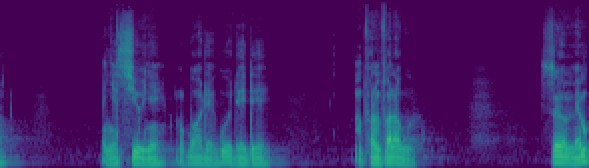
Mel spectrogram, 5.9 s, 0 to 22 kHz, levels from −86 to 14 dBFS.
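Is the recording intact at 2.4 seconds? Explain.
No. At 2.4 seconds, as across the whole clip, the speech carries generation loss. It sounds swirly, smeared and hollow, with blurred attacks. The likely cause is about four passes through an MP3 codec near 128 kbit/s. Each re-encode quantises again on a shifted frame grid, so noise and spectral holes pile up. Nothing remains above 20.1 kHz.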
